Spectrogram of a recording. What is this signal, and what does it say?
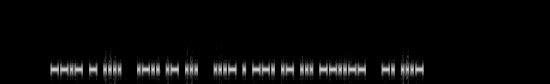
Morse code, heard as a keyed tone, about 47 wpm, 700 Hz. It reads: QTH LAS VEGAS, NV
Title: K1USN SST QSO Practice 50wpm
